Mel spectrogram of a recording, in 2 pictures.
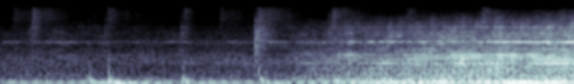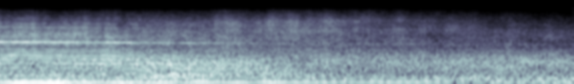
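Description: Military surveillance drones fly overhead, their engine hum swelling into a steady, loud drone that holds to the end, with a few faint clicks at the start.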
